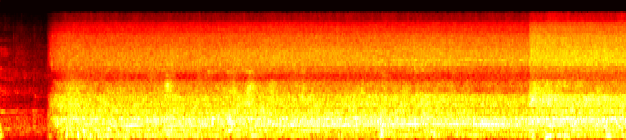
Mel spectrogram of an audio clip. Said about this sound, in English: last week being trapped by, and bees were swarming him.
